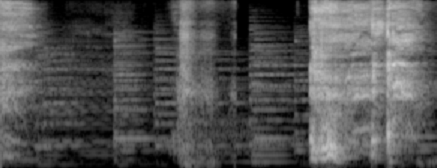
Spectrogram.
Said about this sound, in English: Can't stop fucking coughing.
